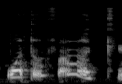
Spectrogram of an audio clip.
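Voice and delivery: incredulous. Real, not acted. Disbelief at mother's comments.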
